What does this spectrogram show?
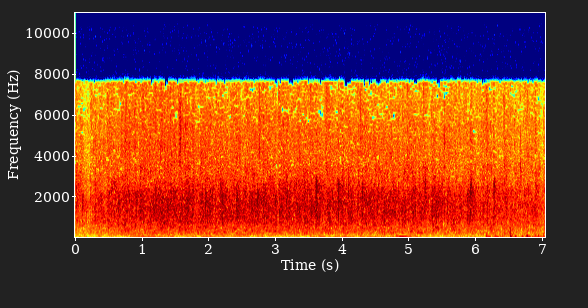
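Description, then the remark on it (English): Steady applause from an audience welcoming speaker Dean Brian Atwood on an evening, a dense wash of many hands clapping at an even, sustained level for several seconds without any voices rising above it. “Will you please join me tonight in welcoming Dean Brian Atwood.”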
